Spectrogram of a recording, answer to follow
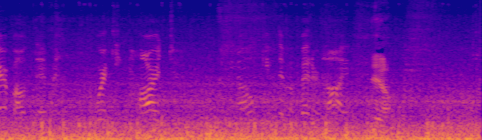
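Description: Steady road and engine rumble inside the cabin of a moving car, with faint snatches of voices over it.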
